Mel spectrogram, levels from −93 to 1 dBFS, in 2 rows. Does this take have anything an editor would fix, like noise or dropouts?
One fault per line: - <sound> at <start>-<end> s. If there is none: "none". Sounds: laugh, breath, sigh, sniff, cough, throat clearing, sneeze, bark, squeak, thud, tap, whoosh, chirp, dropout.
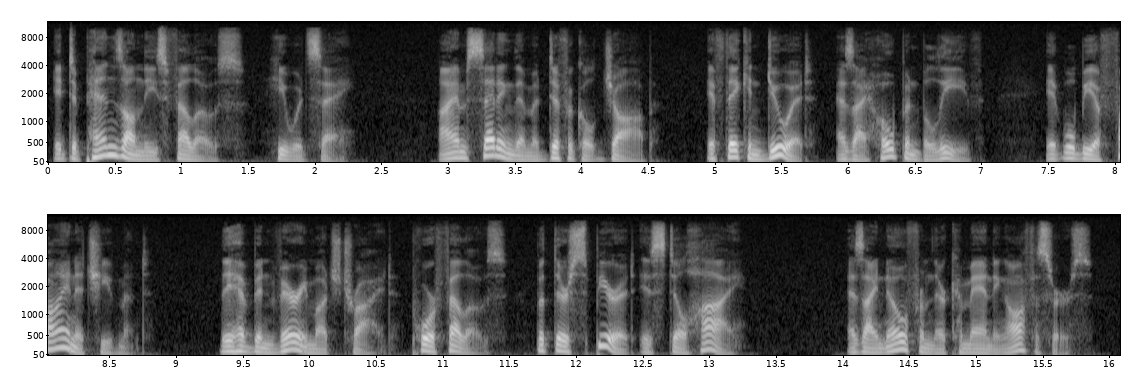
none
